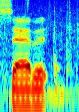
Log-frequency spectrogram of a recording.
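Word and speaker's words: sabot: we can't do right I say Sabo he says sabbot Sabo everybody gets worked up over how to pronounce it it's a thin ring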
